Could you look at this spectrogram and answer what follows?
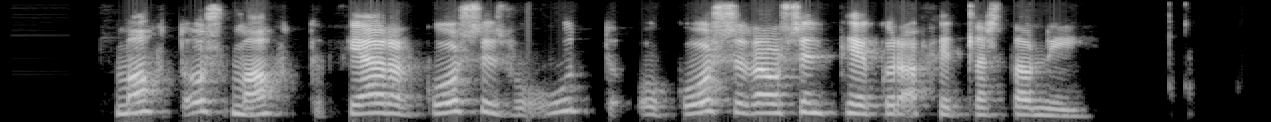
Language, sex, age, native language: Icelandic, female, 40-49, Icelandic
